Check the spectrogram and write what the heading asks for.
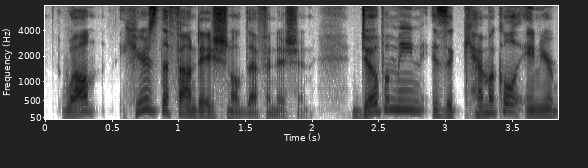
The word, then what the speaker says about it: dopamine: It's just 3 syllables, and the emphasis is right there on the first one. So it's do, then pa, then mean. Dopamine.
